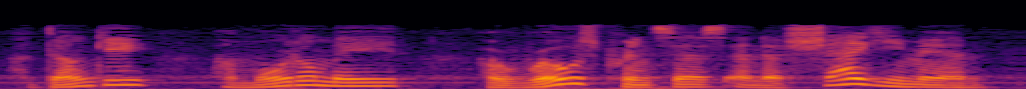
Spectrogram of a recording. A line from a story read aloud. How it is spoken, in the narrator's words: exclaimed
